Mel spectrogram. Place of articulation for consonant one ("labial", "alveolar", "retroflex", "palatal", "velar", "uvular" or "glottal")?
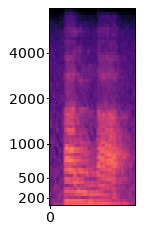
alveolar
